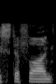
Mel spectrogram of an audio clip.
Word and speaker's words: Stefan: sure yeah uh i'm stefan um and you'll hear people call me staphon too and that's totally acceptable because the cajun side of my family the creole side uses that pronunciation so i answer to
